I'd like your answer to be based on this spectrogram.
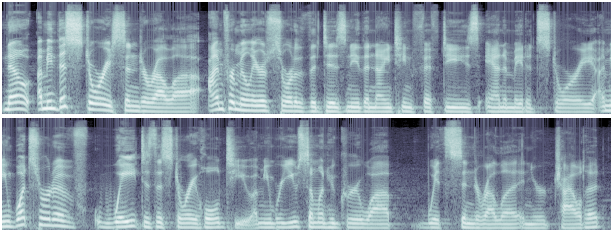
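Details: Adult male interviewer; Normal speech.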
